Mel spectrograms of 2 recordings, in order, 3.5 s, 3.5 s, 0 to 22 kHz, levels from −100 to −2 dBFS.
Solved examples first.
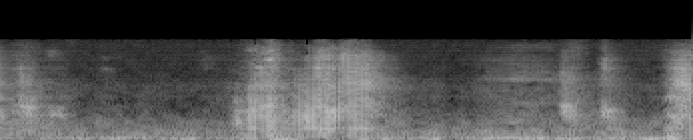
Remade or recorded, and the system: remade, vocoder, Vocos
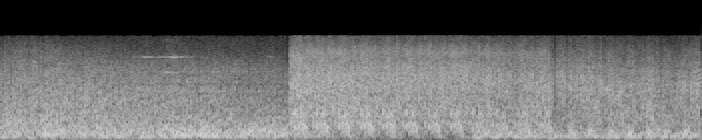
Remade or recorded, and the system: recorded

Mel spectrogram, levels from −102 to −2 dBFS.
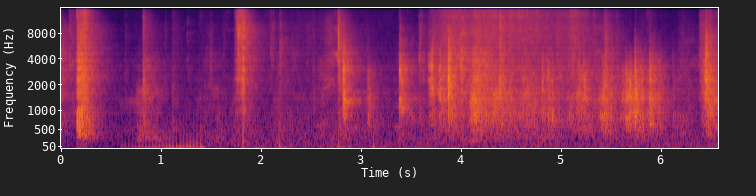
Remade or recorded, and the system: remade, vocoder, Vocos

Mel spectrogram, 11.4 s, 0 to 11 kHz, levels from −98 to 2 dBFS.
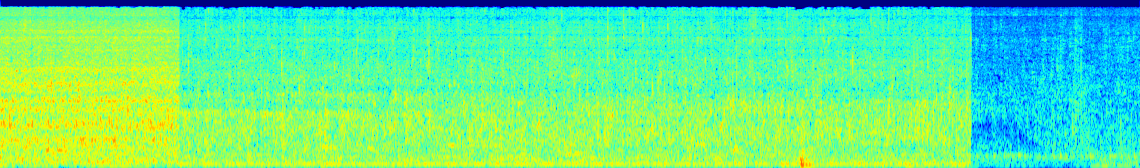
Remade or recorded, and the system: recorded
